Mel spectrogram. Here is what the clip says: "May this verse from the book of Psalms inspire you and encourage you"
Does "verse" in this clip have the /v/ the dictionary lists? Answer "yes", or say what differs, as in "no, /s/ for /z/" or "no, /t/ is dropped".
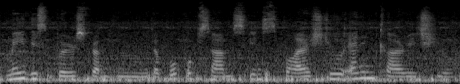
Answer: no, /b/ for /v/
